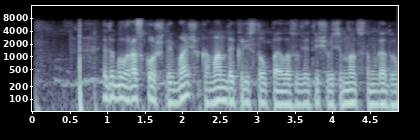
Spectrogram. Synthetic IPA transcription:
ɛt̪əbɨlˠrɐsko̞ʂnɨjmaʂkɐmand̪əkɾʲist̪əlˠpajlˠəsvd̪vʲet̪ɨsʲɕɪvəsʲɪmnat̪sə̥t̪əmɡɐd̪u

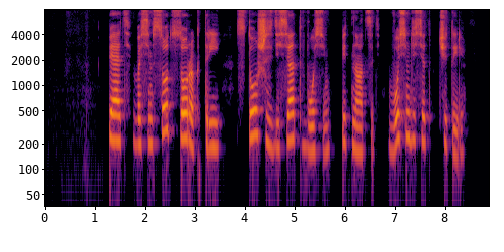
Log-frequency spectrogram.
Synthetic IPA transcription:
pʲætʲvəsʲɪmso̞t̪so̞ɾəkt̪ɾʲi | st̪o̞ʂɨzʲdʲɪsʲat̪vo̞sʲɪmʲ | pʲɪt̪nat̪sɨtʲ | vosʲɪmʲdʲɪsʲət̪ | t͡ɕɪt̪ɨɾʲɪ

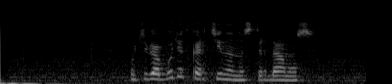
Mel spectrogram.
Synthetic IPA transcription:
ʊt̪ʲibʲæbuːt̪ʲɪt̪kɐɾʲt̪ʲiːnɐnʊsʲt̪ʲɛɾd̪ɑmos

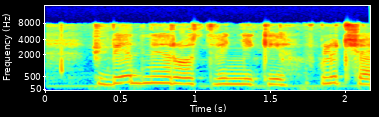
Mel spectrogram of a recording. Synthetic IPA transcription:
bʲed̪nɨjəɾot̪st̪vʲɪnʲːɪkʲɪfklʲʉt͡ɕæ

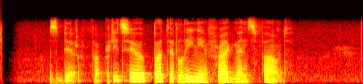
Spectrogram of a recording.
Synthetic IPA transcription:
zbʲḭrfa̰pɾʲit̪sɨjopat̪ɛɾlʲinʲifɾaɡmɛ̃nt̪sfãʊ̃nd̪̥

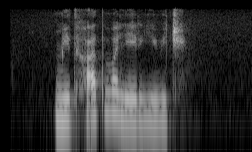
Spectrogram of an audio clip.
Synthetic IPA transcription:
mʲit̪xa̰t̪vɐlʲeɾʲjevʲit͡ʃʰ

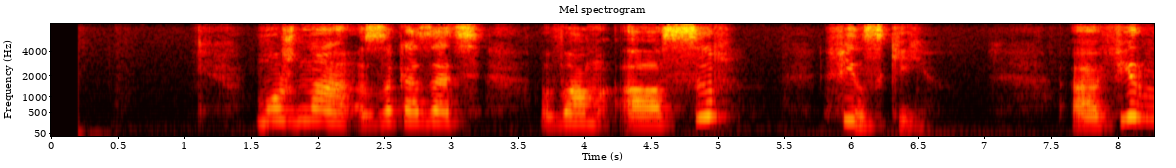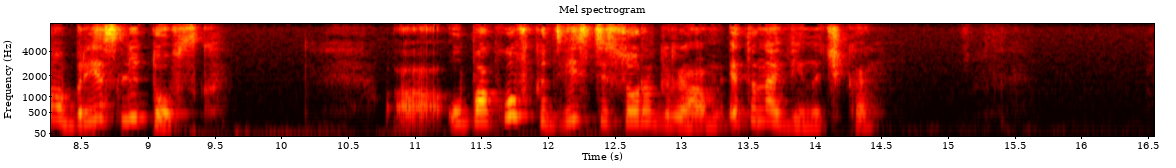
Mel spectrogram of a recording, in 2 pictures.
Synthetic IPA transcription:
mo̞ʐnəzəkazatʲ | vamsɨr | fʲinskʲɪj | fʲirməbɾʲe̞slʲɪt̪o̞fsk | ʊpɐko̞fkəd̪vʲesʲtʲɪso̞ɾək̚ɡramɛt̪ənɐvʲinət͡ɕkə

